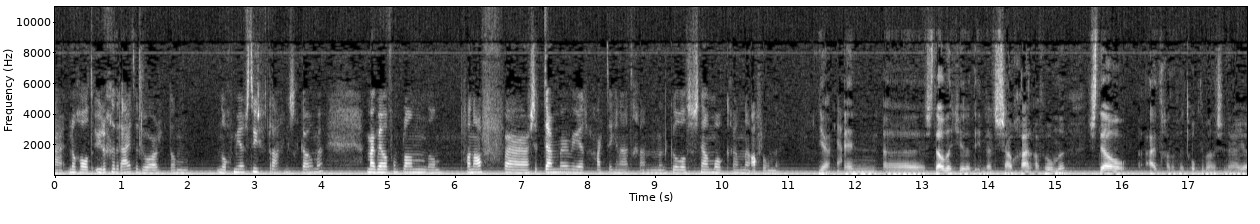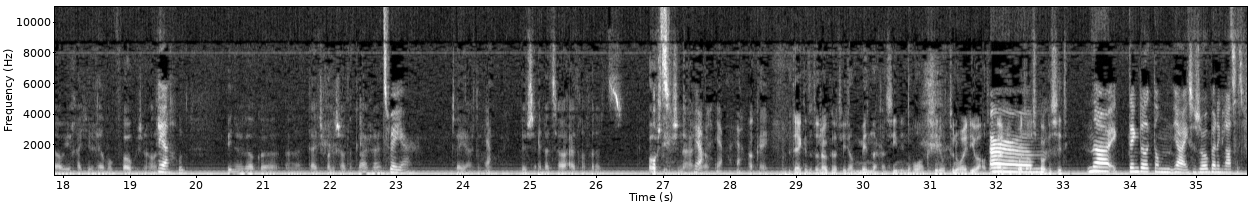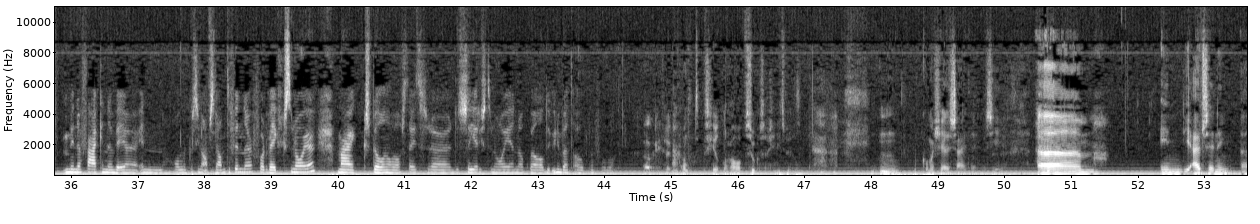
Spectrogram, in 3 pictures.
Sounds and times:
Speech: 0.0s - 4.0s, 4.7s - 10.9s, 11.5s - 19.8s, 20.5s - 23.3s, 23.9s - 46.9s, 48.1s - 51.5s, 52.4s - 53.6s.

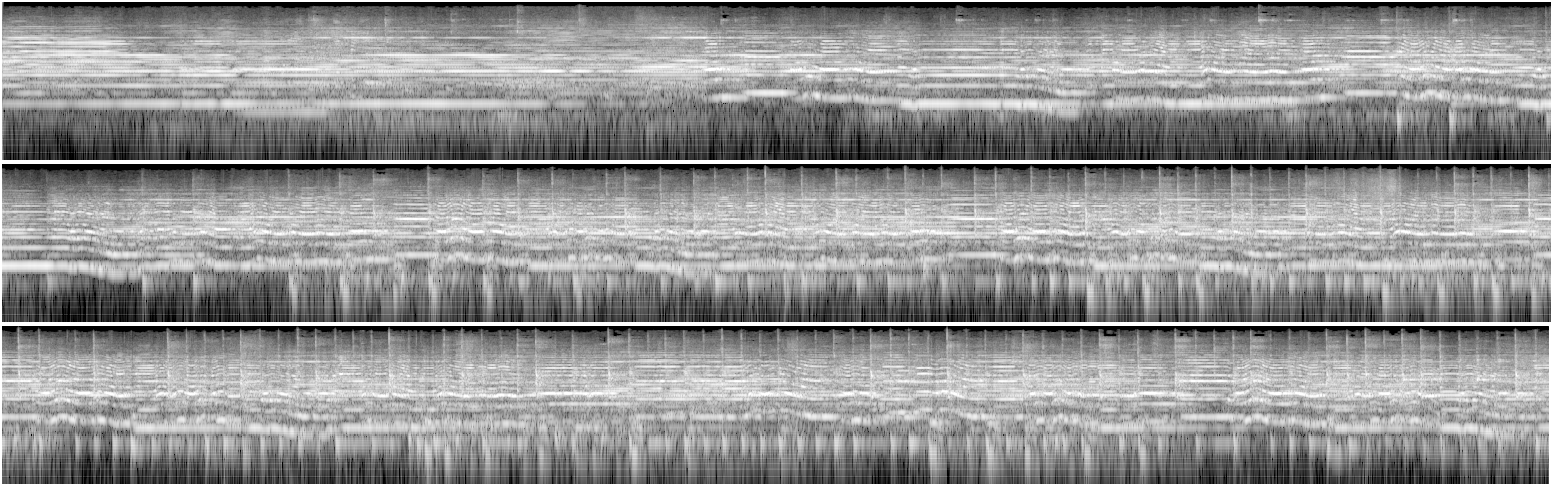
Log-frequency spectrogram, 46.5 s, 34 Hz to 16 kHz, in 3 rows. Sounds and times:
Violin, fiddle: 0.0s - 46.4s.

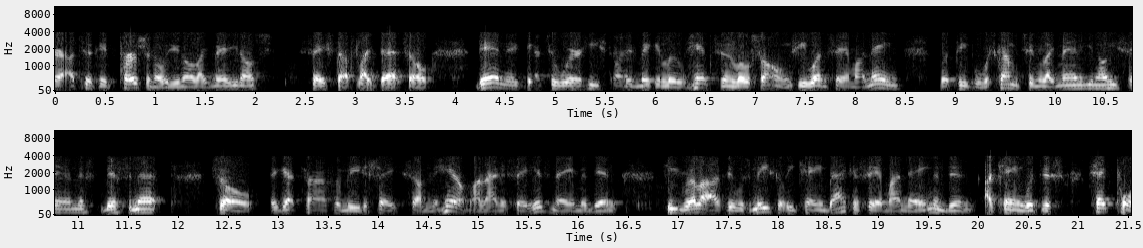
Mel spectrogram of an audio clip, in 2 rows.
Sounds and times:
Speech: 0.0s - 21.5s.

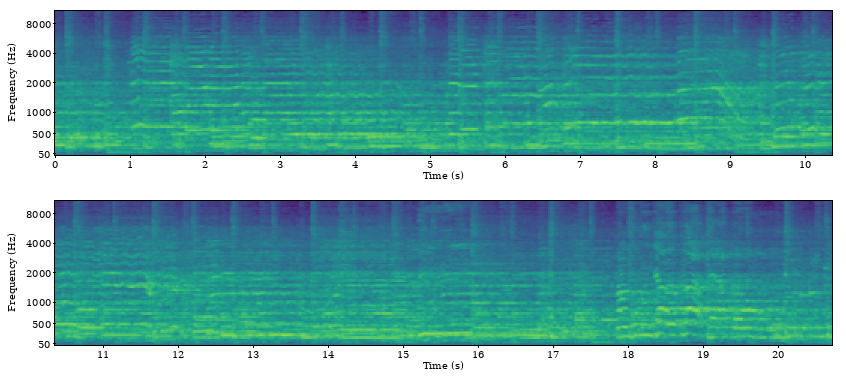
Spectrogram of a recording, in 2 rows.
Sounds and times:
Music: 0.0s - 20.7s.

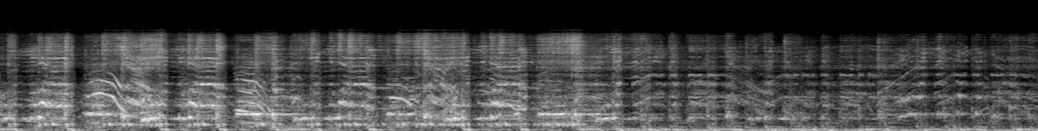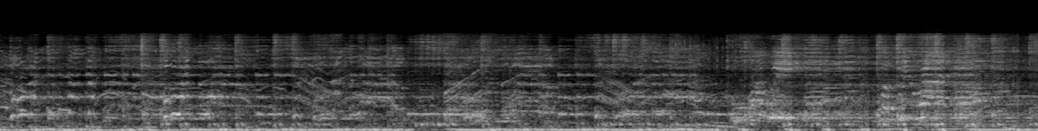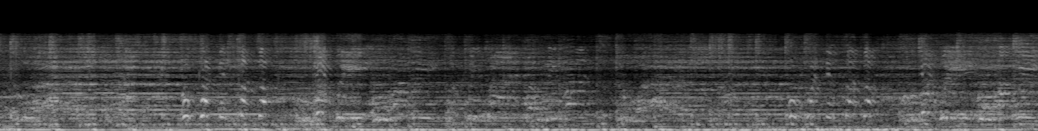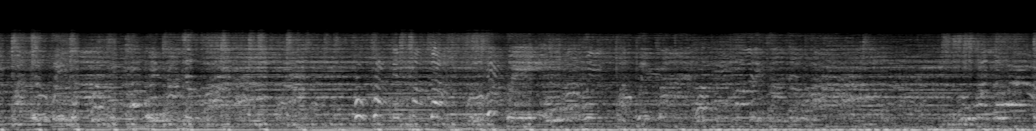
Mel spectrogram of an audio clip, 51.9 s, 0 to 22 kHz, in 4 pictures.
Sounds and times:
Music: 0.0s - 51.8s.

